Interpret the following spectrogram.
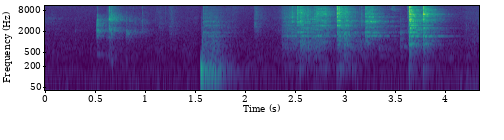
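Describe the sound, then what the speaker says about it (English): A fork clinks and scrapes against a bowl of orange-infused dark agave for raw orange marmalade, in short bursts of stirring with brief pauses between, close and fairly loud, no voices. "With a fork, give it a nice little stir, yeah?"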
